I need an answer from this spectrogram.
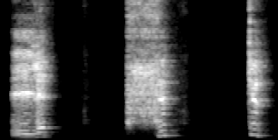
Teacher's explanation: при вимові м'яких звуків губи розтягуються ніби у посмішці а язик притискається двома краями до верхніх зубів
